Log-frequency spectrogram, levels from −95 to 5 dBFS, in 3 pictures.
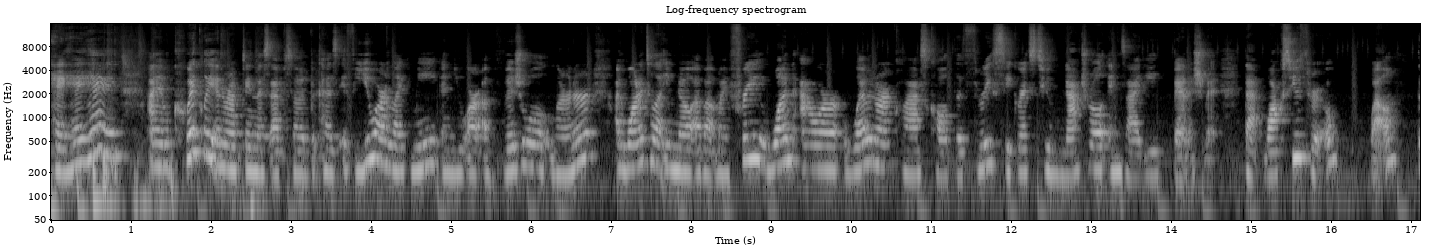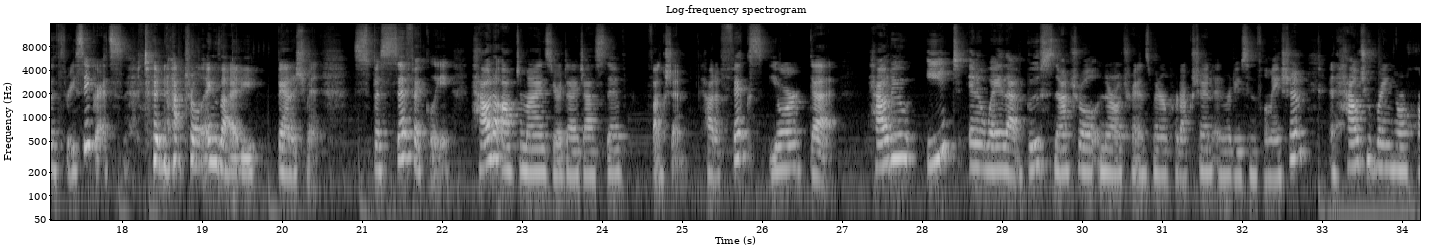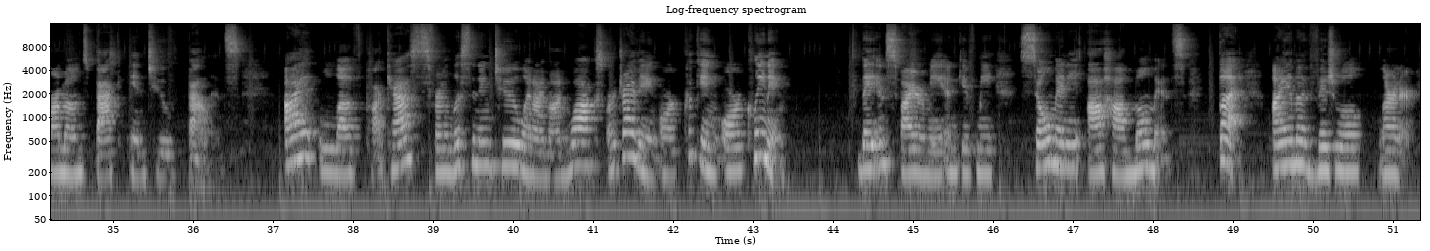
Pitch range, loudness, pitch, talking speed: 190-240 Hz, -31 LUFS, 210 Hz, 140 wpm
